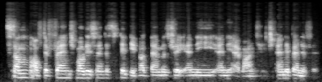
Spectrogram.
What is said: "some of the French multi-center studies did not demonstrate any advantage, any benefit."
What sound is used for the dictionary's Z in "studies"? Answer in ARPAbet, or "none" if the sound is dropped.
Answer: none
